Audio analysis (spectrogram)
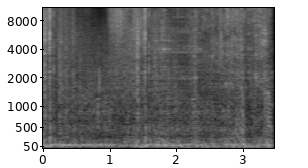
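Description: A fire-spell blast from the game Hogwarts Legacy: low booming, rumbling bursts that fill the whole stretch, loud and close, with no voices.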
